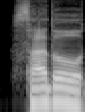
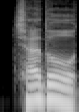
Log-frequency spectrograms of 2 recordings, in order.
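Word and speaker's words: 茶道: 目玉よりも小さい一般的にお茶に道と書いて作道と読むが江戸時代まではチャドと呼んでいた樽の中で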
